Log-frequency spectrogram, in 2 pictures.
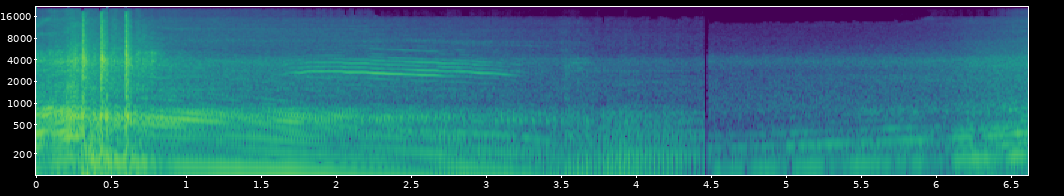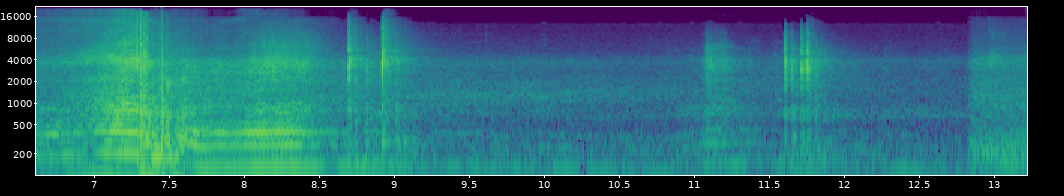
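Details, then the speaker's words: Hyundai Veloster N turbo four with Depo Racing catless downpipe and flex pipe, JB4 tune, N mode, recorded in cabin; loud raspy note climbing through revs and shifts, no hiss or puffing at downpipe: healthy exhaust. "Alright boys, so this is what it sounds like in N mode. Loud in the cabin. And with the JB4 tune, it's like, gives it just a little bit more boost."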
